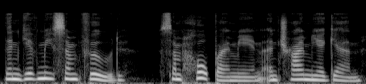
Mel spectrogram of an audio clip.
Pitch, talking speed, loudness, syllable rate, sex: 215 Hz, 195 wpm, -19 LUFS, 4.3 syllables/s, female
